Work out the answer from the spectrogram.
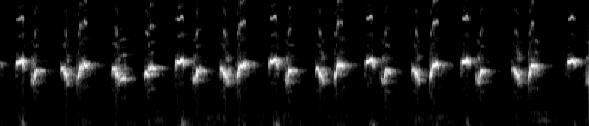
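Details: Sooty-headed bulbul in full song, used to prompt silent birds to sing: bubbly two-part whistled phrases, a high note dropping to a lower one, repeated quickly and steadily throughout.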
